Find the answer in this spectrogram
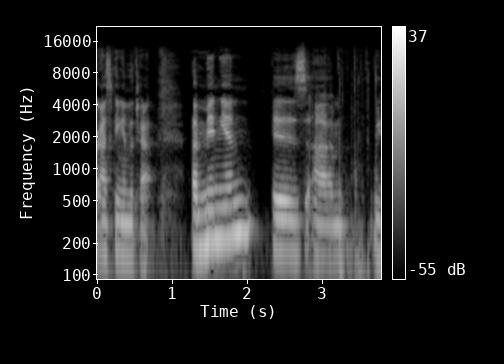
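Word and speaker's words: minyan: A minion is um we spell it like this usually. minan is the is a really Hebraic way to pronounce it and that means um yeah um thanks Koko.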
